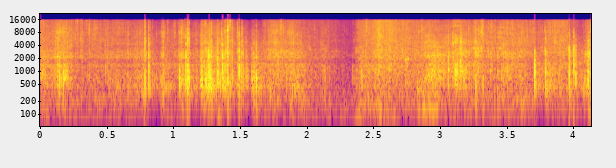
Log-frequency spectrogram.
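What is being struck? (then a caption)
Plastic bubble wrap. A heap of clear plastic bubble wrap is grabbed and crushed in a fist, then pinched with the fingers so the bubbles pop. Bright, dense crinkling is broken by sharp, quick pops. There is a short lull just past the two-second mark before the crackling and popping pick up again.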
